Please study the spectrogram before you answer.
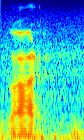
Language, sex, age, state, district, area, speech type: Nepali, male, 18-30, West Bengal, Alipurduar, urban, read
